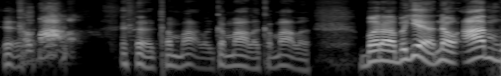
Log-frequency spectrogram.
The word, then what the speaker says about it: Kamala: It's Kamala. I said it right. Gotcha. Now I'll be saying I go in between, but I know Kamala is the way to say it.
